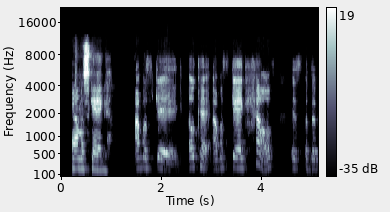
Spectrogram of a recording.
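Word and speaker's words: Amoskeag: Amaskeg.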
